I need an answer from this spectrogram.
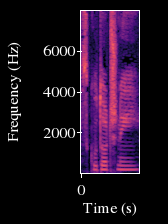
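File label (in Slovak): "skutočný", Slovak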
